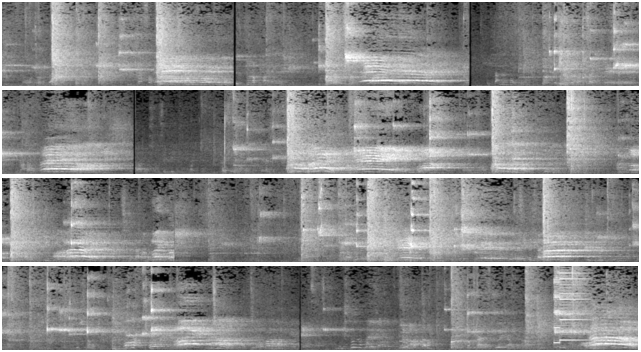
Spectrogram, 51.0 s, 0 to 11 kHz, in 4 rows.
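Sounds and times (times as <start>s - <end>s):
shoes squeaking on court: 0.0s - 3.1s, 4.7s - 7.2s, 10.3s - 13.5s, 16.9s - 18.4s, 29.0s - 32.8s, 33.6s - 35.2s, 37.4s - 41.7s, 44.6s - 45.2s, 46.9s - 48.3s
rackets hitting shuttlecock: 0.9s - 2.3s.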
